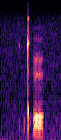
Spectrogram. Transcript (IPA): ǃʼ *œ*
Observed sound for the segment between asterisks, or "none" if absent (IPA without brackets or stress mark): œ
